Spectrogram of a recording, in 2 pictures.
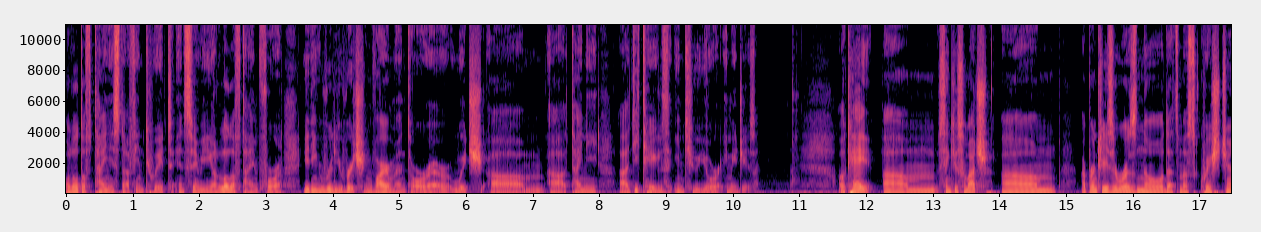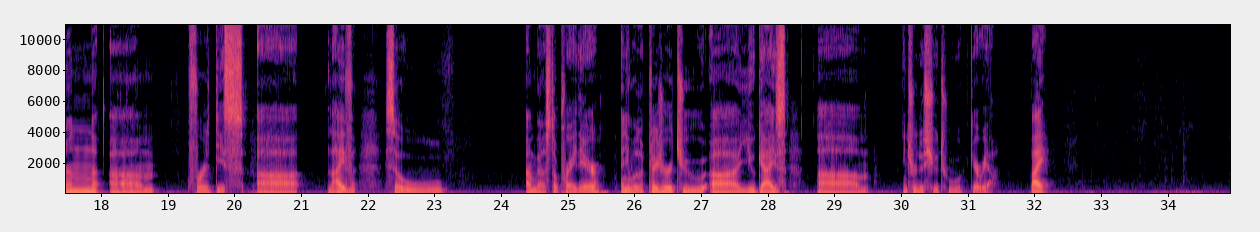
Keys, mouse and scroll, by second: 10.8-14.5 alt+drag, 18.5 click.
